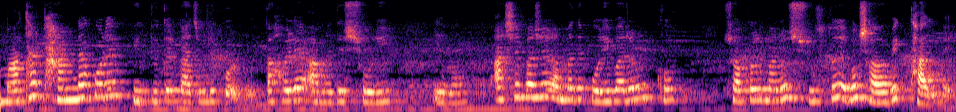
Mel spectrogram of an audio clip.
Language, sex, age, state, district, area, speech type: Bengali, female, 30-45, West Bengal, Paschim Bardhaman, urban, spontaneous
